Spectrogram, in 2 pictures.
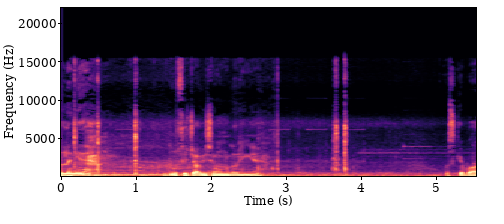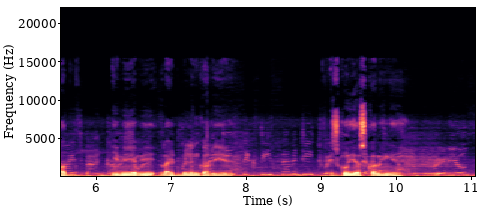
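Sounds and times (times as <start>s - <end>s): faint high steady tone: 2.0s - 7.5s
ignition key clicks: 2.4s - 4.1s.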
